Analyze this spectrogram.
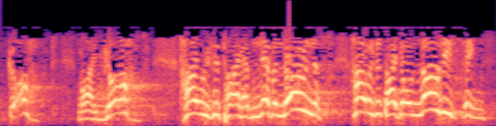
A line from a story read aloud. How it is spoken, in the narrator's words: she cried out from the depths of her soul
